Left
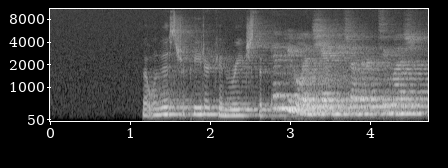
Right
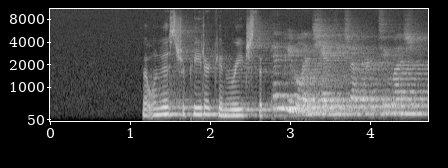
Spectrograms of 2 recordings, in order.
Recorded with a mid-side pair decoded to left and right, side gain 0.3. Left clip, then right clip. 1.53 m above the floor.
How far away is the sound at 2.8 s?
About 6.5 m.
